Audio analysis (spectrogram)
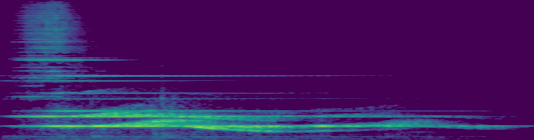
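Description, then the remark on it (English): A water phone, a metal instrument with some water at the bottom that makes its tone wobble, sounds a sustained, eerie metallic tone that bends and wobbles in pitch, with a brief bright shimmer at the start, slowly fading over about five seconds with no voices. “It's a water phone. Water phone, yes. Which is like this metal thing that has some water at the bottom of it.”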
